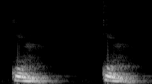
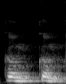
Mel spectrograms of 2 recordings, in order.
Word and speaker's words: 꿈: 눈 눈물 눈물 아시겠죠 꿈도 꿈 바짝 오므려서 입술을 바짝 오므려 가지고 꿈 꿈 이렇게 해 줘야 된다고요 눈 물 아시겠죠 입술을 바짝 오므리지마 하려면 발음이세요 그래서 눈물 눈물 그는 거거든요 끔 끔 러는 거고 예 그래서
